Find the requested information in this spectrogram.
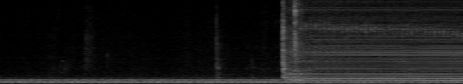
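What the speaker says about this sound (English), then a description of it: "After choosing the proper strength lens, Jim uses a bevel edger to custom cut the lens to the specific frames the customer has chosen." A bevel edger machine starts cutting an eyeglass lens to fit a chosen frame, a steady whirring grind with tonal lines kicking in abruptly partway through, over a low constant room hum.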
